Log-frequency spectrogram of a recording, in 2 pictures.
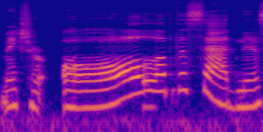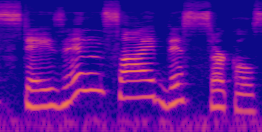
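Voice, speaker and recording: A woman does a put-on character voice at a medium pitch. She goes at a very slow pace with hardly any pauses. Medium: read story.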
